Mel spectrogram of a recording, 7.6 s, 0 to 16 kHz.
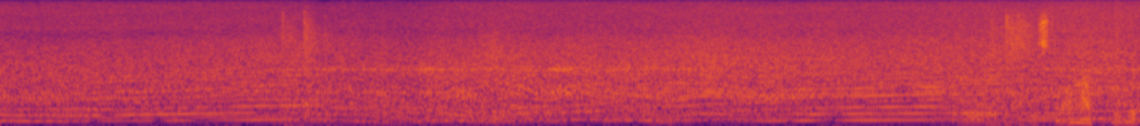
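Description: A race car engine in an F1 racing video game revs and shifts continuously, its pitch climbing and dropping through gears at moderate volume with no pauses.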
